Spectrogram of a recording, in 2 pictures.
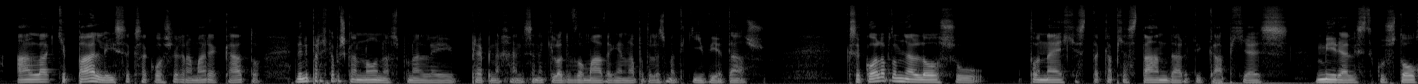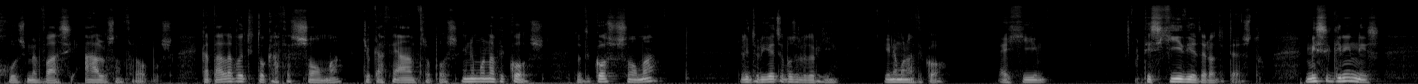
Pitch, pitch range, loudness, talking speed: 105 Hz, 95-120 Hz, -35 LUFS, 160 wpm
